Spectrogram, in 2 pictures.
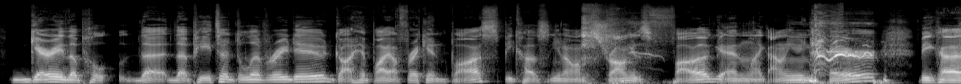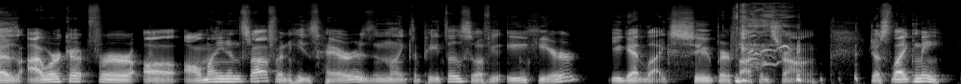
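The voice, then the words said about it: Hardcore surfer dude voice. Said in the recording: “character voice ... He's your hardcore surfer guy.”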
